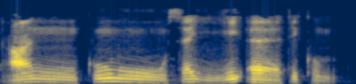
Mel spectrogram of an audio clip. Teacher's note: وصلة ميم الجمع بواو صغيرة مقدارها حركتين، تمد حركتين عند الإمام ابن كثير الثاني والإمام أبي جعفر الثامن، وكذلك وافقهم قالون من وجه الصلة له.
